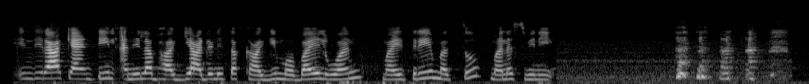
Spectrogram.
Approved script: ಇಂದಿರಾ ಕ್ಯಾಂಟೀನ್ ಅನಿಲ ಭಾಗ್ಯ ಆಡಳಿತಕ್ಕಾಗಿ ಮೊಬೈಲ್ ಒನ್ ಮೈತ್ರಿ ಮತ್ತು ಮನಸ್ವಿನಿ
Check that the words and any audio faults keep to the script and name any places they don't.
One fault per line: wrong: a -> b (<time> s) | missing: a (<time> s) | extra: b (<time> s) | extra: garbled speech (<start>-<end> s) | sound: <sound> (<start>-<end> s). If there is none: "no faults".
sound: laugh (6.8-7.9 s)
